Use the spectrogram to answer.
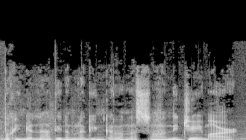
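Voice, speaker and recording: A man's voice: a bass voice, wildly swooping pitch, moderate pace, gravelly, over music. A man announcing a radio drama in a dramatic introductory style.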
